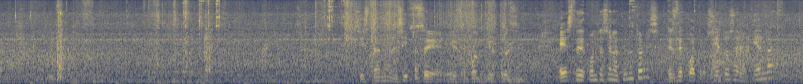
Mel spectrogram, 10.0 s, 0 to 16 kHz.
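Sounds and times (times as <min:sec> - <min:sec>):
steady low rumble: 0:00.0 - 0:08.1
packaging rustling: 0:04.2 - 0:06.4.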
